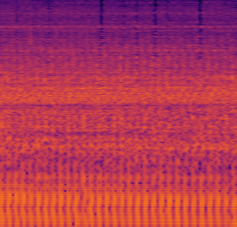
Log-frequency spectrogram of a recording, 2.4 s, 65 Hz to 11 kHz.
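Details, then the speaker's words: 1981 Honda CT110 barn find, first run after decades abandoned, started in two or three kicks: steady, quick single-cylinder idle with even beats and no timing chain rattle or tappet ticking. Idles cleanly. "not only does he run he idles sounds really good there's no timing chain rattle no taic noise"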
